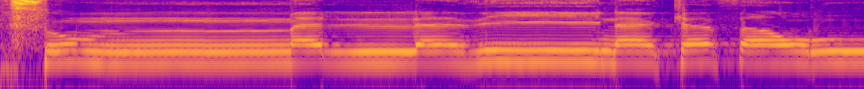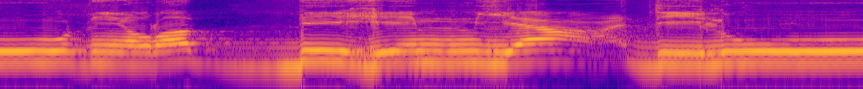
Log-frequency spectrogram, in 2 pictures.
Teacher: Mesela bir Rabbihim kelimesinde ba harfini okurken nefes tamamen kesilecek.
